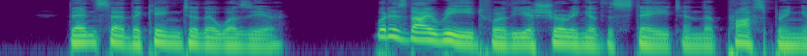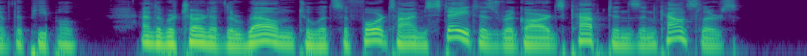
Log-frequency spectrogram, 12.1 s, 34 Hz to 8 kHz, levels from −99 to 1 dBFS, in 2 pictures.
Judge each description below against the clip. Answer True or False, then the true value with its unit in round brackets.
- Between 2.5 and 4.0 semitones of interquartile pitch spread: False (4.5 semitones)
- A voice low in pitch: True (105 Hz)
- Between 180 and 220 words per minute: True (190 wpm)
